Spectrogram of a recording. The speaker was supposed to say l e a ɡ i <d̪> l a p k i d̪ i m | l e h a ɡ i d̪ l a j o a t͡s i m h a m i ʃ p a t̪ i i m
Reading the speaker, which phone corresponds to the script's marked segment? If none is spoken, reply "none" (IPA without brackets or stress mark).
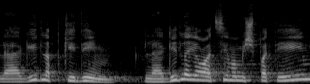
d̪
